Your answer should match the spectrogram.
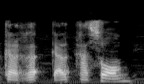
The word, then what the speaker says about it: Carcassonne: Me fui primero al sur de Francia, a una ciudad que se llama Carcassonne, así pronuncian ellos, que es la ciudad medieval mejor conservada de Europa. – Carcassonne.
